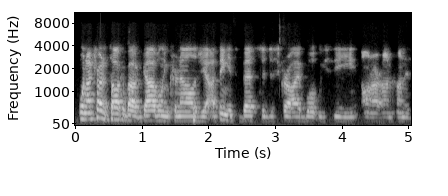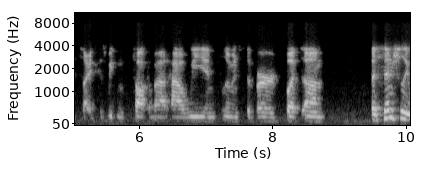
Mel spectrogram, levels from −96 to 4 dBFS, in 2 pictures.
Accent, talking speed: American, 200 wpm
